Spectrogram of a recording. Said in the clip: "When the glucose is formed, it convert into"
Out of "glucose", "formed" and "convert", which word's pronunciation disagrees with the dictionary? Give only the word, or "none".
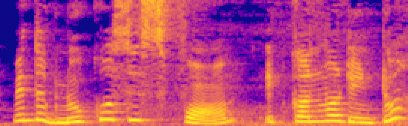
formed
